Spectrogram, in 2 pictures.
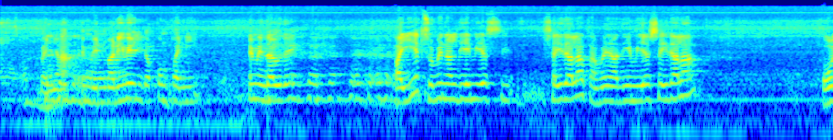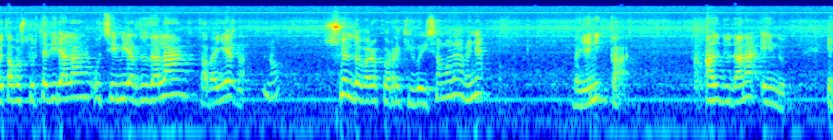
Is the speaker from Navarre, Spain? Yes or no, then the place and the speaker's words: no; Eibar, Basque Country, Spain; also born or lived in Bergara; Ni jaiotzez Bergara naiz. Baina lau urte ikarri ninduten Eibarrera.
